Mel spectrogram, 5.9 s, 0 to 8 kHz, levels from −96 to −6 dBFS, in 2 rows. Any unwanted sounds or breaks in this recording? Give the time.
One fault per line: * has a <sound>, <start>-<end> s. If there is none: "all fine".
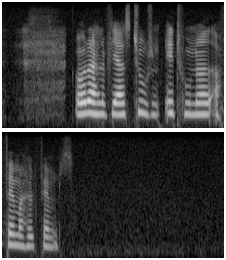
all fine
